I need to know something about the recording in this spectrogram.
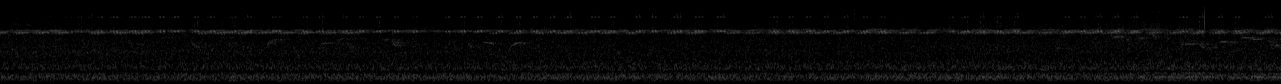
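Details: In a flowery meadow, grasshoppers keep up an unbroken high-pitched ringing trill with fine, fast pulses over a soft, breathy background hiss.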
